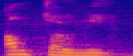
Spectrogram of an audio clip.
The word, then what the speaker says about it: Antoni: His first name is pronounced as Antoni.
